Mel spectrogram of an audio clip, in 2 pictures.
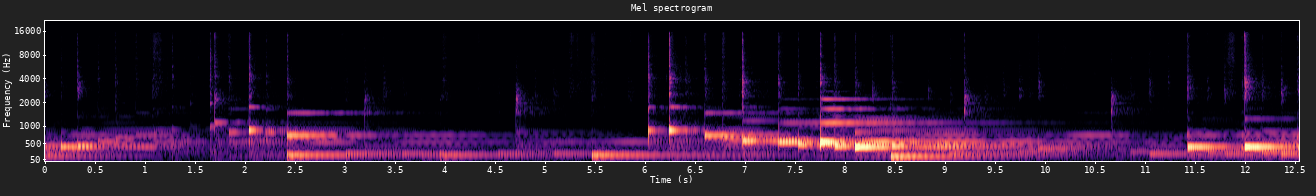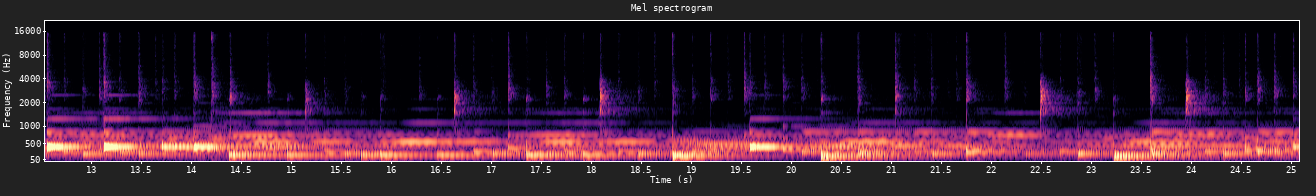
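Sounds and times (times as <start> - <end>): handpan melody: 0.0 - 25.0.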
